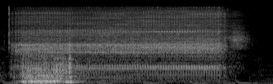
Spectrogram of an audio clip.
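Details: BMW F-series (5, 7, X) air suspension compressor, electric motor bench-tested on direct power: smooth, even whirring hum for about two seconds, then a clean spin-down; motor runs quiet and healthy.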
